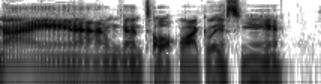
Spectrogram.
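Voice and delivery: put-on nasal voice, through the nose. Imitating how someone's voice changes when they start talking, more nasal put-on voice. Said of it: "bit more nasally".

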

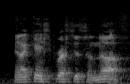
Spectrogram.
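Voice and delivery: ordinary delivery

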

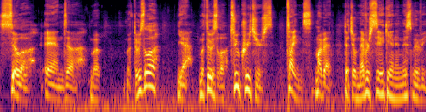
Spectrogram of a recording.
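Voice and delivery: slightly deep voice. Opening a movie review with something stuck in the throat, a little deep. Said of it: "It was making me sound a little deep".

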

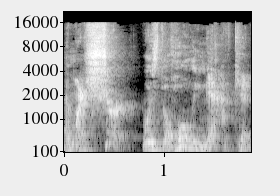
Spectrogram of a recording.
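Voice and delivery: ordinary delivery

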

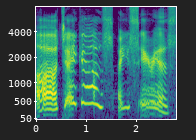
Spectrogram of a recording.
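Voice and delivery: high, slow, overwhelmed gushing.

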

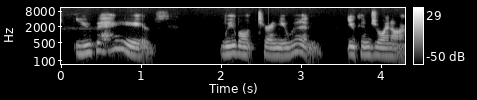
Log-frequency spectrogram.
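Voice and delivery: low, hushed speaking. Speaking in character during a role-play scene, in a hushed voice. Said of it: "I keep my voice kind of hushed".

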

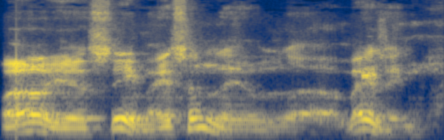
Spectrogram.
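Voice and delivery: animated, swooping put-on voice, not his own. Answering the host's question about the weekend, in a put-on other voice. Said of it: "That was my other voice".

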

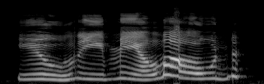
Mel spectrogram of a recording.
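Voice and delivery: very high, very loud, shrill, frightened goblin squeak. Reading a story, the frightened little goblin speaks to Hershel: squeaky frightened goblin voice. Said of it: "He squeaked".

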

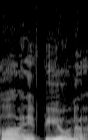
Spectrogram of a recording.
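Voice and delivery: cheerful and happy, pitched very high. Narrator reads Alan greeting his granddaughter Fiona, said happily. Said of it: "Alan said happily".

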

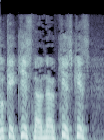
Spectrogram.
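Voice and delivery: put-on heavy Russian accent. Retelling a film director coaching two actors through a kiss scene, thick Russian accent. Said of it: "the director's got like a thick Russian accent".

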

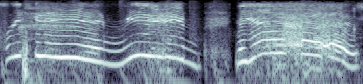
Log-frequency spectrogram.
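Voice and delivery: high, mocking parody of a way of talking. Mocking how the other player just sounded, mimicking the other player. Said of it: "You just were like".

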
